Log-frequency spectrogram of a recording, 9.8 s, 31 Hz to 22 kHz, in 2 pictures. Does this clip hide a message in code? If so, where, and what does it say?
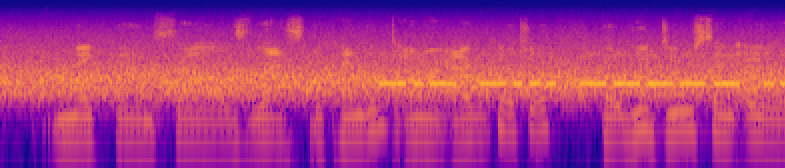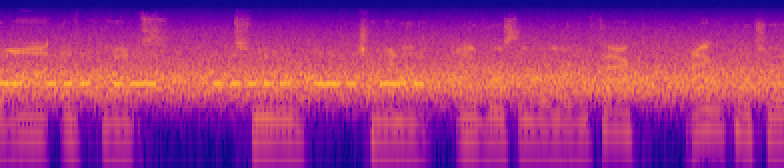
Yes: Morse code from 2.3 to 7.6 s, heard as a keyed tone, machine-sent, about 23 wpm, 840 Hz, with heavy radio static, a narrow filter and speech in English. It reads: KB0ASA 5NN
